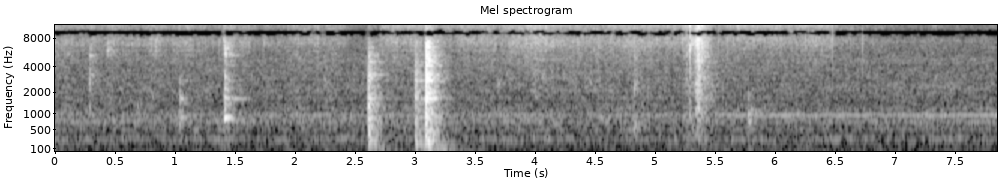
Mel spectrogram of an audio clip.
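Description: Cookware clanking: a metal wok knocked against the rim of a cooking pot as spinach is scraped into it, and a wooden spoon tapping the pot while stirring. Scattered clanks, the loudest a pair about three seconds in.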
